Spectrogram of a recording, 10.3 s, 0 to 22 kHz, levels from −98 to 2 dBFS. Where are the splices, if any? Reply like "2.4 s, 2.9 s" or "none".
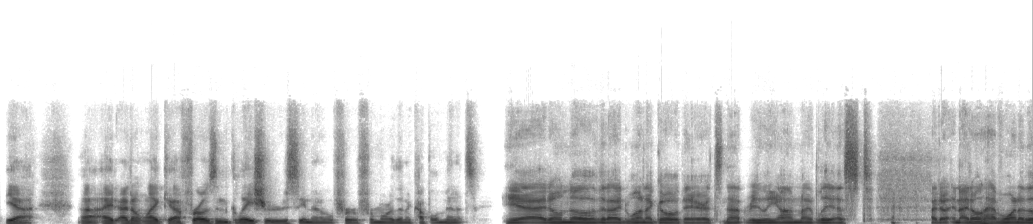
9.3 s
